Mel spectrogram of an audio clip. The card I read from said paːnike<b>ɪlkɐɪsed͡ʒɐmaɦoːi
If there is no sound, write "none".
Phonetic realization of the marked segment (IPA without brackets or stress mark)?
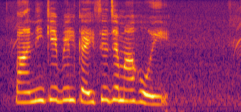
b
